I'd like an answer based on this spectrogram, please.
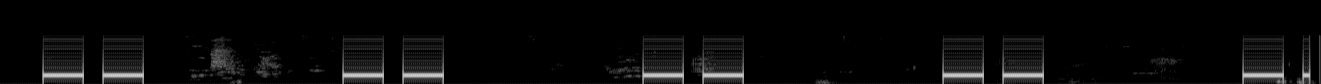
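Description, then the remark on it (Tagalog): An outgoing phone call's ringing tone repeats in steady double pulses, ring-ring then a pause, four times over. Faint, indistinct murmurs and rustles sit in the gaps between rings. “Pick up the phone.”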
